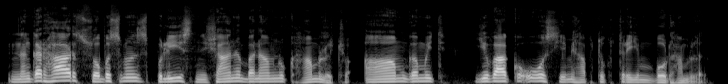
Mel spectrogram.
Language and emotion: Kashmiri, neutral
